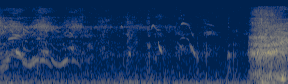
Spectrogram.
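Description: A faint laugh trailing off, then a quick breath drawn in near the end.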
